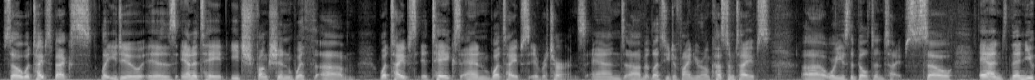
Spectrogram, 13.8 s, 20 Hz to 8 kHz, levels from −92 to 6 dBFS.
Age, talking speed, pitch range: 30-49, 185 wpm, 100-125 Hz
